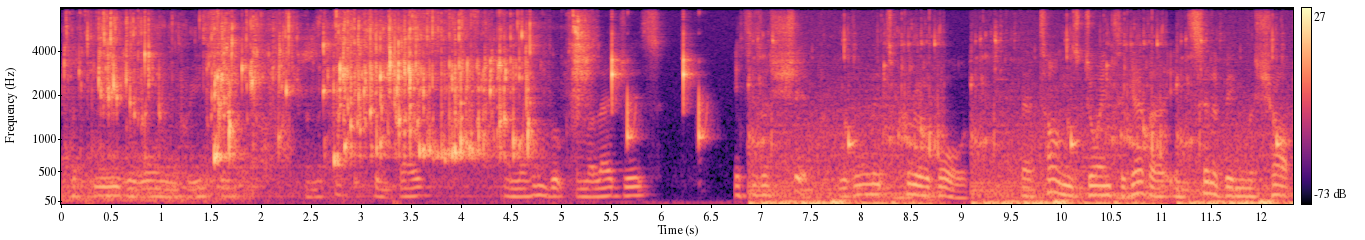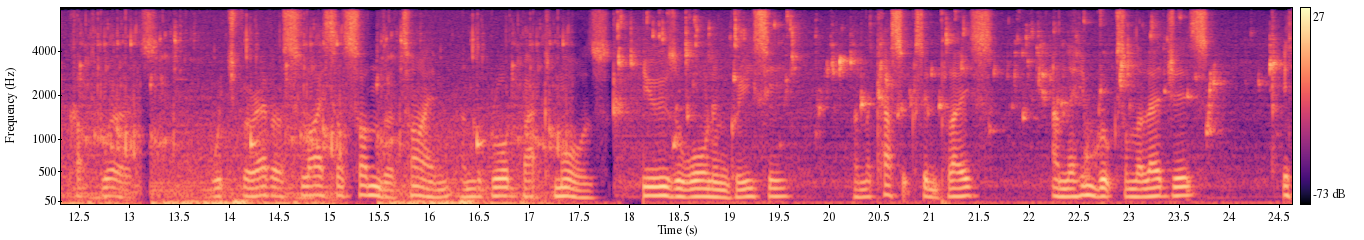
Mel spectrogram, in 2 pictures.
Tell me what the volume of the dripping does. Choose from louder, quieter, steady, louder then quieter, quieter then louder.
quieter.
